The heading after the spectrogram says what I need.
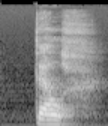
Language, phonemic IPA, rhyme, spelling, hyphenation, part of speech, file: Dutch, /tɛlx/, -ɛlx, telg, telg, noun, Nl-telg.ogg
- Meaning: descendant, scion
